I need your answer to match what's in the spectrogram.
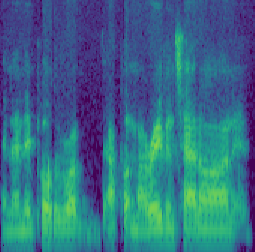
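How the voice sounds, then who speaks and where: Earnest young man with a flat, low voice. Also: quick pace, dry recording. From United States. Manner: earnest, reflective, repeats phrases, says "bro" and "man". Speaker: guest, pro football player. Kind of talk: casual interview storytelling. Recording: dull, lo-fi dry sound.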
